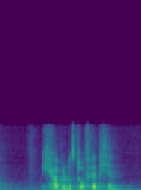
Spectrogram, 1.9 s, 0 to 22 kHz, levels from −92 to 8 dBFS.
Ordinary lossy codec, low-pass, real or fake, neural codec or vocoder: none; none; fake; codec, 16 kHz, about 1 kbps, DyCAST, with the encoder's durations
